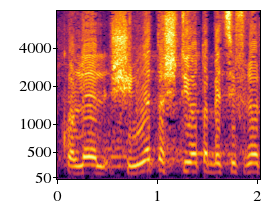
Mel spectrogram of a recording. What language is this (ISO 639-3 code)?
heb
